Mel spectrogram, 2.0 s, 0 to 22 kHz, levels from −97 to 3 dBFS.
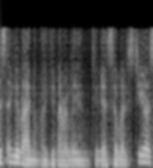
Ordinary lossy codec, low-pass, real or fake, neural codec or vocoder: MP3, 64 kbps; 10.8 kHz; fake; codec, 44.1 kHz, 0.9 kbps, DAC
